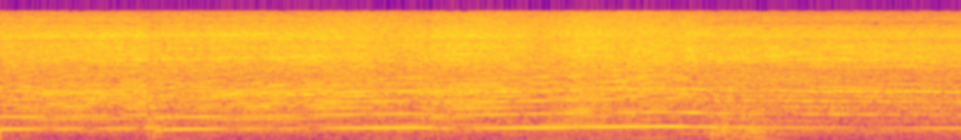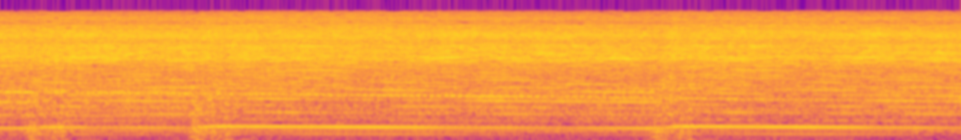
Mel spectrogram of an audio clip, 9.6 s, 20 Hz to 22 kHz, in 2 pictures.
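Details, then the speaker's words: 2017 Suzuki GSX-R1000R with HM quickshifter: steady high drone with brief clean dips every second or so at each shift, no stumble; upper gears very smooth up and down, lower gears possibly still needing sensitivity tweaking. "there we go that sounds good sounds good upper gears very smooth yeah nice and smooth both up and down"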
